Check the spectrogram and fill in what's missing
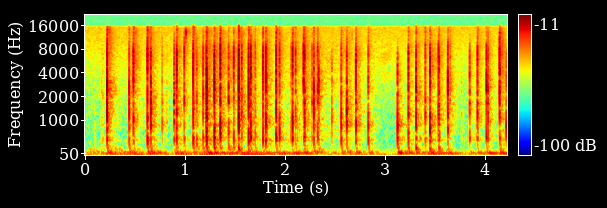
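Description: Long manicured nails tap and scratch quickly across a medium clear vinyl/PVC cosmetic bag with a white daisy print and pink zipper trim, lying flat and full of makeup brushes and products. The result is a dense run of sharp, crisp plastic clicks and scrapes that die away almost at once, over a steady low hum.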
